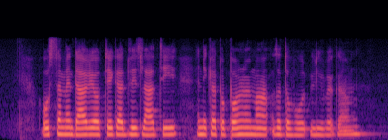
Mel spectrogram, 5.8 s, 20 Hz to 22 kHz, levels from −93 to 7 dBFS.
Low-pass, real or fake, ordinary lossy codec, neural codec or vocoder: 7.2 kHz; fake; none; codec, 16 kHz, 2 kbps, FunCodec, trained on Chinese and English, 25 frames a second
